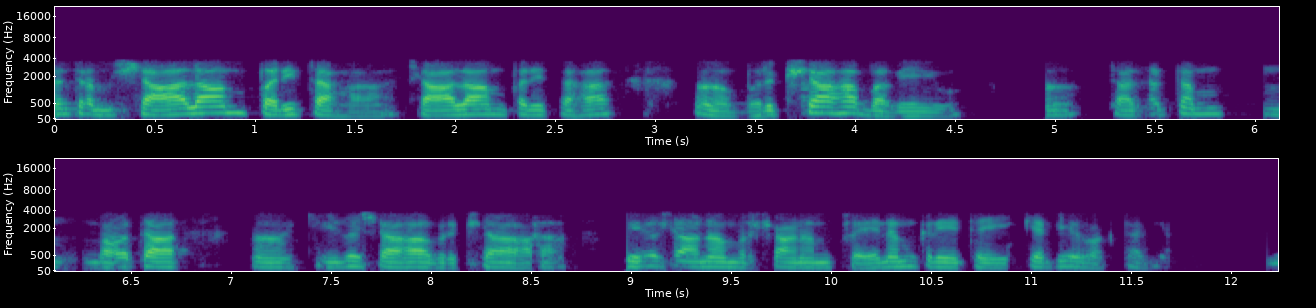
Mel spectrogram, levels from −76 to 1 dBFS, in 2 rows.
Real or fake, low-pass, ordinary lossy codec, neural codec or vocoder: real; 3.6 kHz; AAC, 32 kbps; none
